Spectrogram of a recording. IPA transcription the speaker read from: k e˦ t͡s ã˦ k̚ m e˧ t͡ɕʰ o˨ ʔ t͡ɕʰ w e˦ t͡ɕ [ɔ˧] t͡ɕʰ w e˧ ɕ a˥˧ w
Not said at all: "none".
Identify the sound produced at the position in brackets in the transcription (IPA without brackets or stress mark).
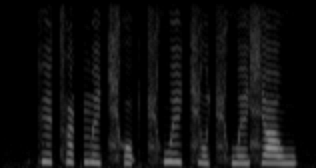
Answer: o˧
